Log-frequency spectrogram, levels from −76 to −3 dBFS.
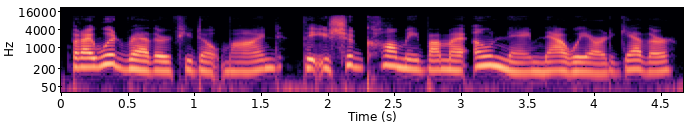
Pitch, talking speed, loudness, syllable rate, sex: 190 Hz, 270 wpm, -19 LUFS, 5.8 syllables/s, female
